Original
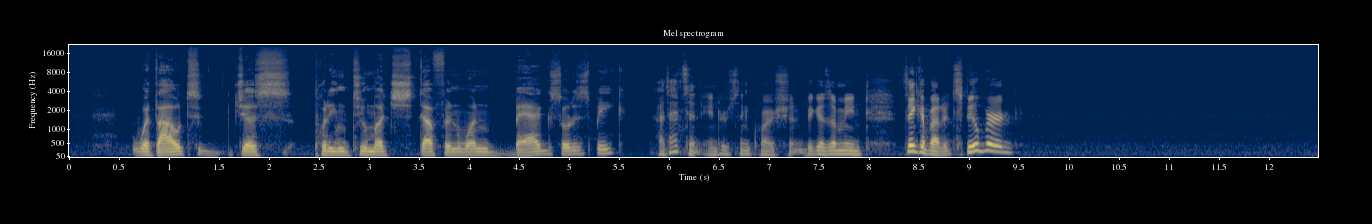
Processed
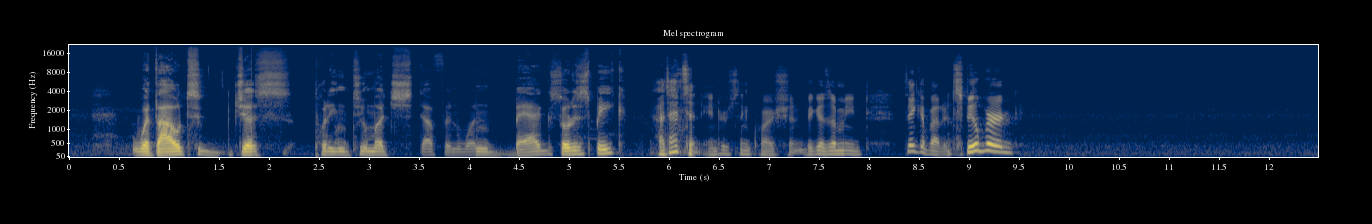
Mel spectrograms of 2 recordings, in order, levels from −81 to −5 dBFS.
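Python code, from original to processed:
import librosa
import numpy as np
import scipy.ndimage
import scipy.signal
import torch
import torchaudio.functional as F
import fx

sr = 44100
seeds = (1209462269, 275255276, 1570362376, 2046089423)

y = fx.gain(x, sr, db=fx.steps((0.0, 5.0), (1.82, -3.0), (3.42, -13.0), (4.07, -2.0), (4.91, 7.5), (6.22, -2.5), (7.74, -9.5), (8.78, 2.0)))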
